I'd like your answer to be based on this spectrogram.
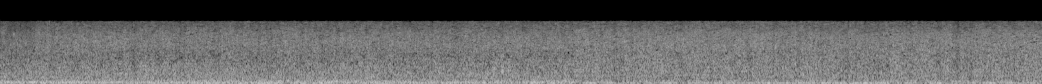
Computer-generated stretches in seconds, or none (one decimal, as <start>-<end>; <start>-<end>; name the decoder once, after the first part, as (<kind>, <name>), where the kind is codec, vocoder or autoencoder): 0.0-1.2 (vocoder, BigVGAN v2); 4.0-6.8; 9.3-10.4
